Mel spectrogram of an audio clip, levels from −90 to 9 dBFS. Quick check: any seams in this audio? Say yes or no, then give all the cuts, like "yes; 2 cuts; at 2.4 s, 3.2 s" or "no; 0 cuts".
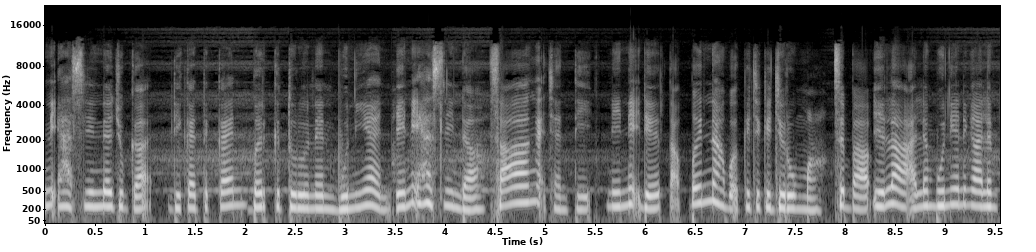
yes; 3 cuts; at 3.4 s, 5.5 s, 7.8 s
